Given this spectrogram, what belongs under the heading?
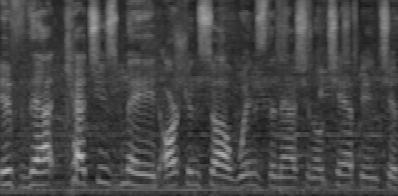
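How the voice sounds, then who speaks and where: Music plays behind a man speaking at a fairly slow pace. His voice sits at a high pitch. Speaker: TV news reporter. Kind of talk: TV news report narration.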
